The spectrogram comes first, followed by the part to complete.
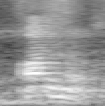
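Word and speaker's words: honour: Then honor. H-O-N-O-U-R. But H silent here. You read honor. So N honor.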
